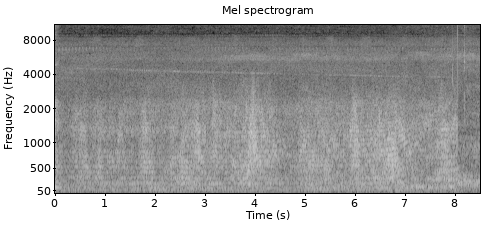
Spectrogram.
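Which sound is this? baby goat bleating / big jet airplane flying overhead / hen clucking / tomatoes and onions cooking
big jet airplane flying overhead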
